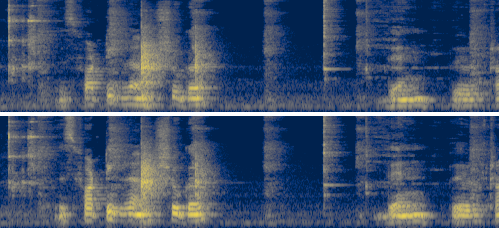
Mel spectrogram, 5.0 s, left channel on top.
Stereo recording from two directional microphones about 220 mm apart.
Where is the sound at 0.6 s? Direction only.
40° right (ahead or behind).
